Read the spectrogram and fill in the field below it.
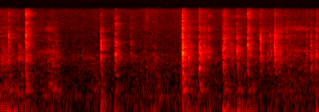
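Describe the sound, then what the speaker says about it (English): Typing on a computer keyboard runs through the whole stretch, with clusters of close, clicky keystrokes at an uneven pace and brief gaps between bursts, with no voice heard. "So I'm just going to type in hello world."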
